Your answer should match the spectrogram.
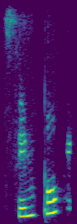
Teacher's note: too lazy to be even noticed so this you are correct the stress is on the first syllable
